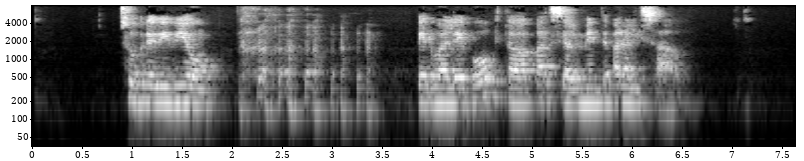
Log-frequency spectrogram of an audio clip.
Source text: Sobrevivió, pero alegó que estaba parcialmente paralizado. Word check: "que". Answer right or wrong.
wrong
